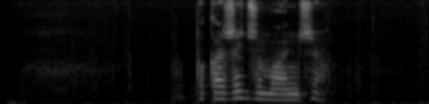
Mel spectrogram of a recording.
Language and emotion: Russian, neutral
